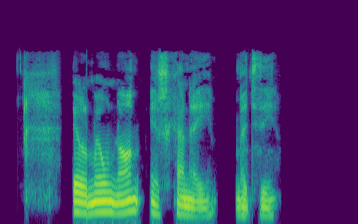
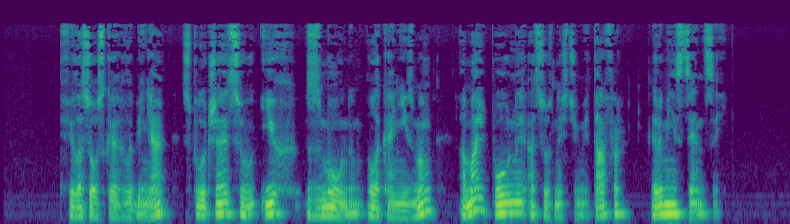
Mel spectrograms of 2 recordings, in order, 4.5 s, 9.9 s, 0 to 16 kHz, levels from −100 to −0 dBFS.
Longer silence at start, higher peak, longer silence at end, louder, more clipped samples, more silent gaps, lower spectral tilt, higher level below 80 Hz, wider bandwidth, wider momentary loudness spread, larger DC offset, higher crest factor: second, 0.3 s vs 0.75 s; first, -2 dBFS vs -8 dBFS; first, 1.05 s vs 0.9 s; first, -17 LUFS vs -25 LUFS; neither; first, 0.77-0.89 s, 2.72-2.94 s vs none; about the same, -5.5 dB/octave vs -5.5 dB/octave; second, -52 dBFS vs -46 dBFS; second, 7.6 kHz vs 11.5 kHz; first, 17 LU vs 11 LU; neither; about the same, 18 dB vs 18 dB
